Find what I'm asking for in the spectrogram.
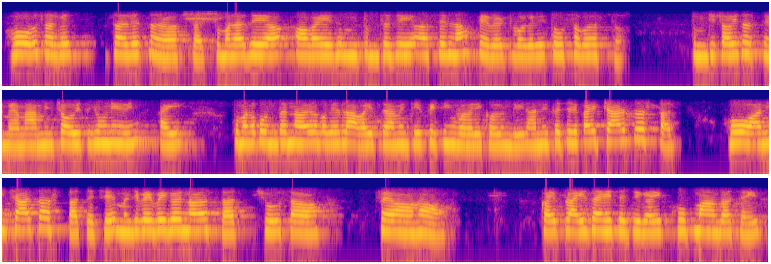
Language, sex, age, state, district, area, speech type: Marathi, female, 18-30, Maharashtra, Mumbai Suburban, urban, conversation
